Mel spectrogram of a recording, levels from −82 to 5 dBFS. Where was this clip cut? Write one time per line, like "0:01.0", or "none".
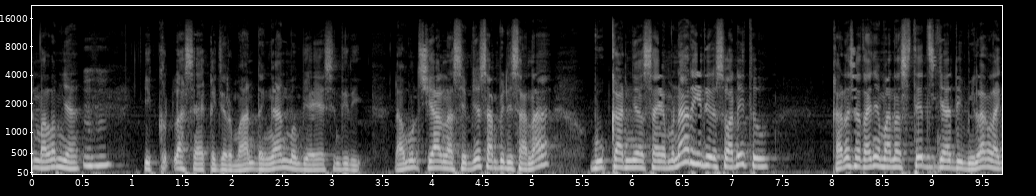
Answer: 0:03.4

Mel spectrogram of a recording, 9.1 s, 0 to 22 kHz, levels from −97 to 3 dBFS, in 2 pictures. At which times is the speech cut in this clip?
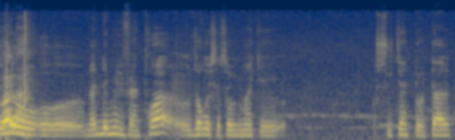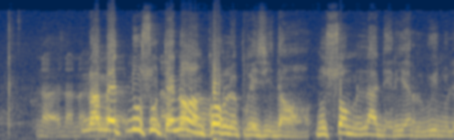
none

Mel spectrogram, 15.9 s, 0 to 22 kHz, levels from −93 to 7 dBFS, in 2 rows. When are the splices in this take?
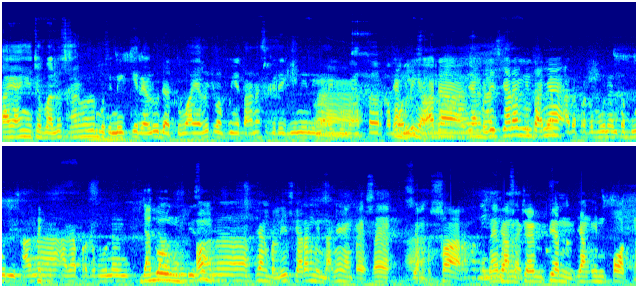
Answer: none

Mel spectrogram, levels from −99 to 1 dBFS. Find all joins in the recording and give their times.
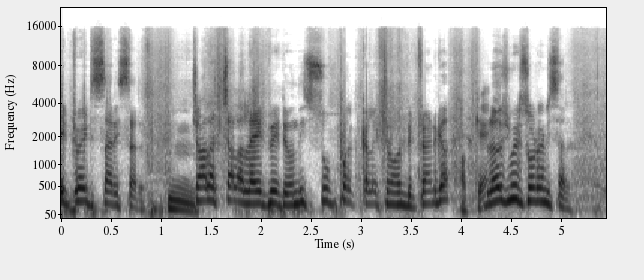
none

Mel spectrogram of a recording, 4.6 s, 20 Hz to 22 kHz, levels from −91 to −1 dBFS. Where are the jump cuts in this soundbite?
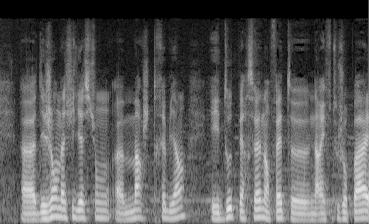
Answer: none

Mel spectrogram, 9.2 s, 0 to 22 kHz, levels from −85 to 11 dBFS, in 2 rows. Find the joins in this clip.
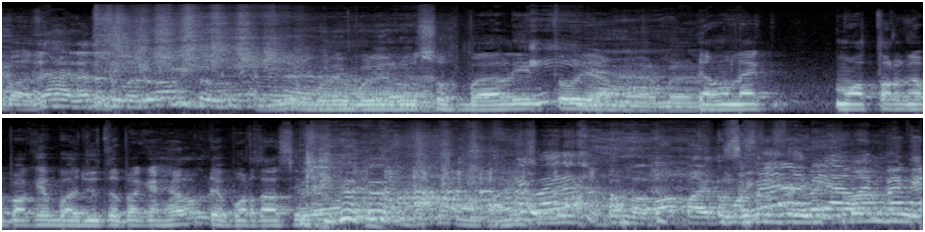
0:01.3

